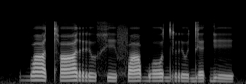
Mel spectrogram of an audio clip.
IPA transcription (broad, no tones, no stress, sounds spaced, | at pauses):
b ɑ tʰ ɑ r ɵ x e f ɑ b ɔ d r ɵ d ɛ ɠ e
